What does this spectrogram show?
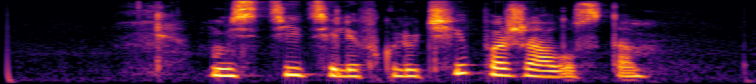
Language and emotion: Russian, neutral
